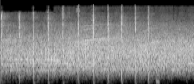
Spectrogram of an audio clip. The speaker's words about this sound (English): Let me give you some applause for getting that right.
